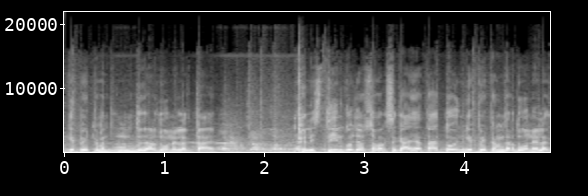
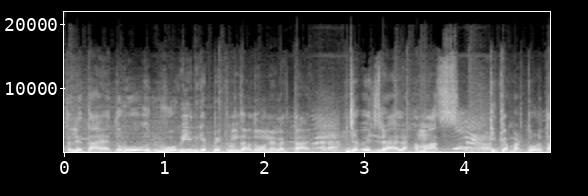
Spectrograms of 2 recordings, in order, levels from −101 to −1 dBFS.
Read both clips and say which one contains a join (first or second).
second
